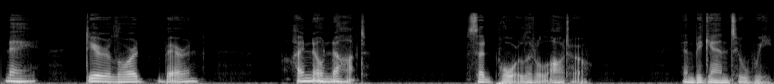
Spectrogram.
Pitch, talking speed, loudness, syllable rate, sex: 115 Hz, 115 wpm, -19 LUFS, 4.2 syllables/s, male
